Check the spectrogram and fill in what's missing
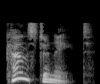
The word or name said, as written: consternate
